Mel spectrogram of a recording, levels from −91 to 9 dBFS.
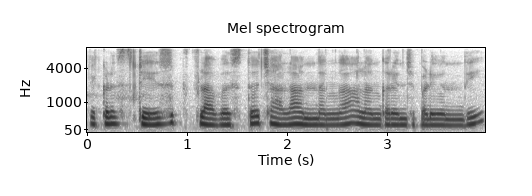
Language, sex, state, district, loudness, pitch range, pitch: Telugu, female, Andhra Pradesh, Krishna, -17 LUFS, 175-195 Hz, 185 Hz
